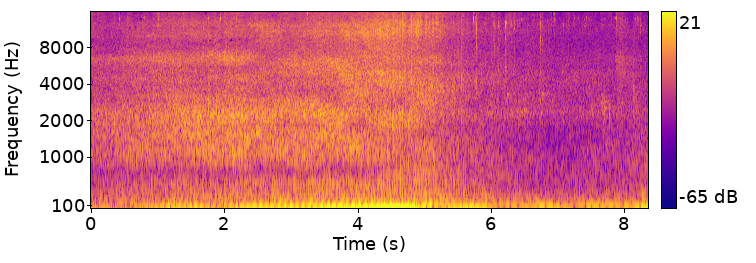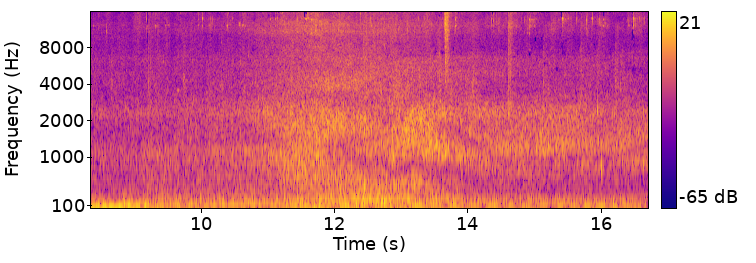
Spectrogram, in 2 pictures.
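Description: Road traffic passing close by: a vehicle goes past with a swell of engine and tyre rumble peaking about four to five seconds in, and another goes by more quietly near twelve seconds, over steady traffic noise.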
